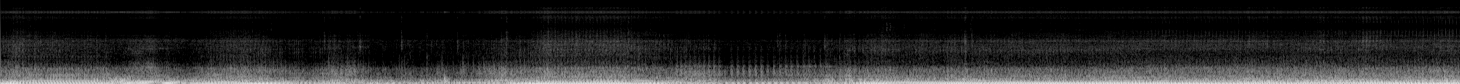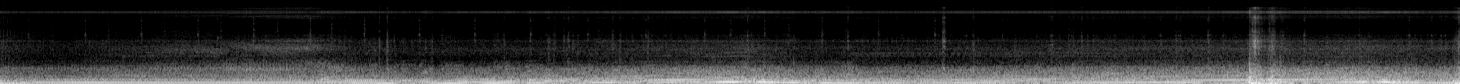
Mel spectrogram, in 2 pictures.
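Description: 1982 Volkswagen Scirocco's four-cylinder engine running on its aftermarket Techtonics exhaust, heard from inside the cabin. It runs fairly steadily at first, then rises and falls in pitch again and again as the car pulls away and accelerates. There is a single sharp knock near the end.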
